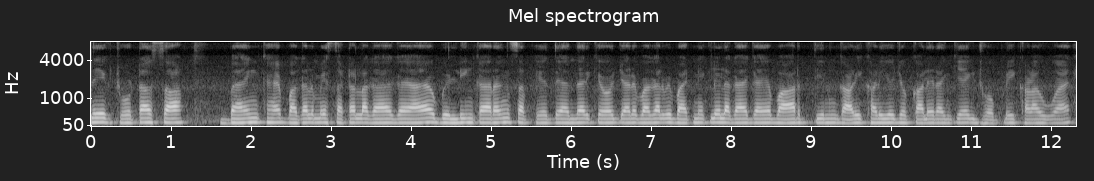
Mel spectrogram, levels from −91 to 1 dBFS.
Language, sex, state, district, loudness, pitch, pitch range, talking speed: Hindi, male, Bihar, Lakhisarai, -22 LUFS, 135 Hz, 135-140 Hz, 225 wpm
